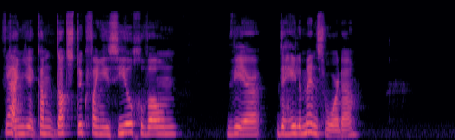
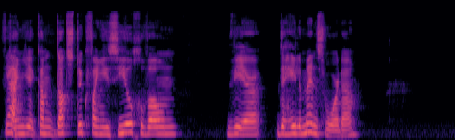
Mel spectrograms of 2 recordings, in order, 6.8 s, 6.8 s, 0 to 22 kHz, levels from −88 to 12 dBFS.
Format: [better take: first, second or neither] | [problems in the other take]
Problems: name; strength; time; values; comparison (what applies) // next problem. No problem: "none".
neither | none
